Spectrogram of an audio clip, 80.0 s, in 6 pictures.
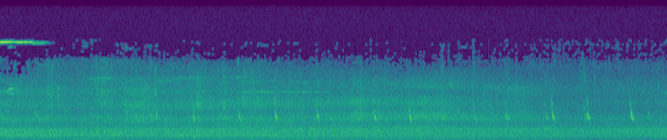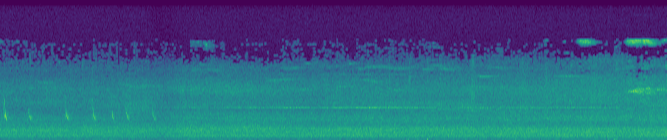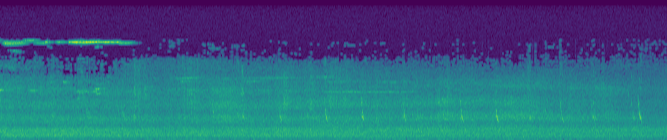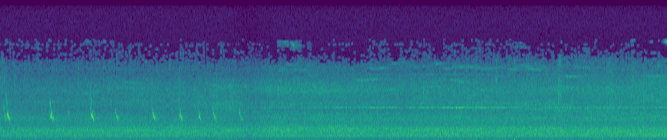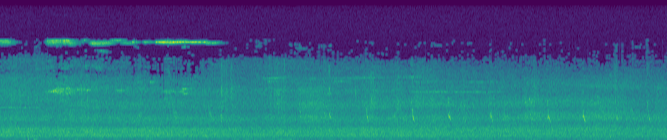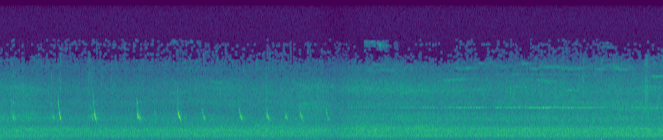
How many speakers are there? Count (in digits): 0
